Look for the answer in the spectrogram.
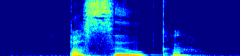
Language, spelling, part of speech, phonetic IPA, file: Russian, посылка, noun, [pɐˈsɨɫkə], Ru-посылка.ogg
- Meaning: 1. dispatching, mailing, sending 2. package, parcel 3. premise, sumption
